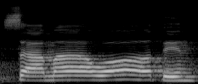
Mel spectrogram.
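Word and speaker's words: سماوات: ইয়াদাইহি হাইসু গায়বু সামাওয়াতিন ওয়াও মিমও টানতে হবে। ওয়াও সামাওয়াতিন আবার বলুন এটা সামাওয়াতিন।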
